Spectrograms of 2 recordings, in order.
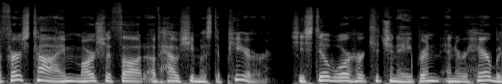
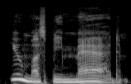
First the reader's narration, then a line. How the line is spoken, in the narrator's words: said sharply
